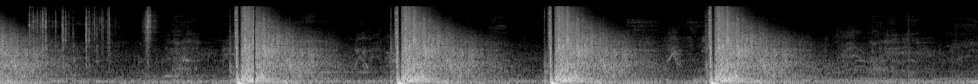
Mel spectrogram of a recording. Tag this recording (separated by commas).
Sound effect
